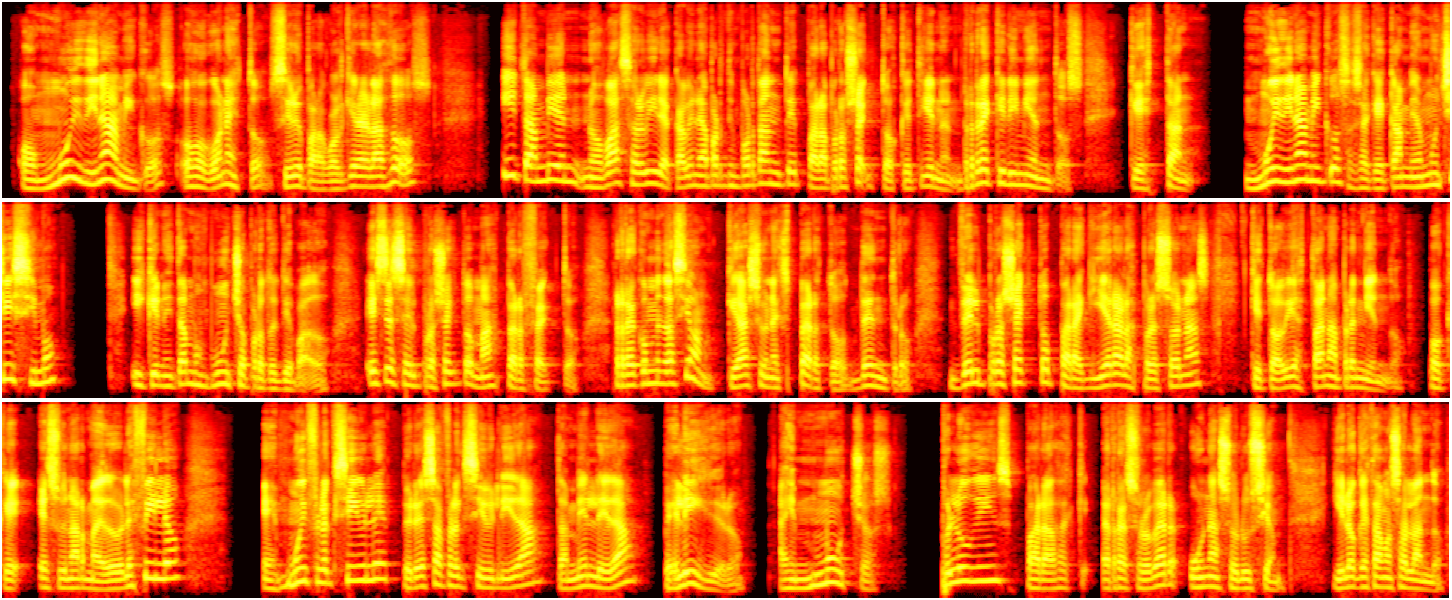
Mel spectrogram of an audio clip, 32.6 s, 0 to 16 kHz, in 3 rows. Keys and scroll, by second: 13.1 shift+v, 13.3 Escape, 14.3 shift+v, 14.5 Escape, 21.3 shift+v, 21.6 Escape, 22.0 shift+v.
